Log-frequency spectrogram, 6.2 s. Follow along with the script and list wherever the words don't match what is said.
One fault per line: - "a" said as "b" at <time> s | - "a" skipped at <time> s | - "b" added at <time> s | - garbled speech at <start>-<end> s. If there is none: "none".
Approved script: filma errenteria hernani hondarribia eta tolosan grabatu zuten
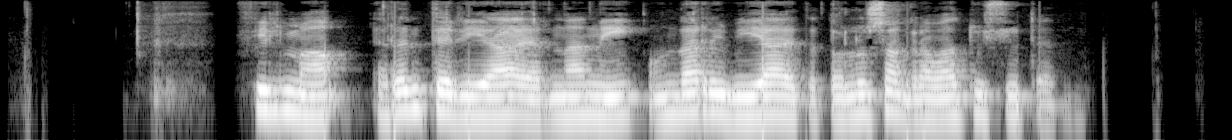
none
